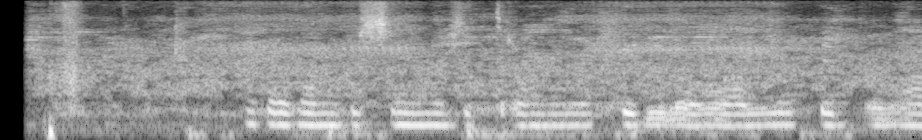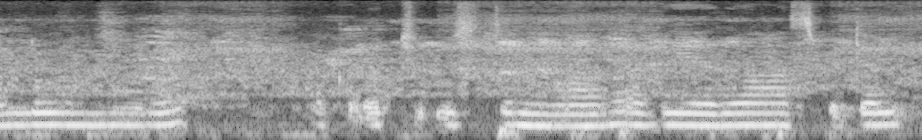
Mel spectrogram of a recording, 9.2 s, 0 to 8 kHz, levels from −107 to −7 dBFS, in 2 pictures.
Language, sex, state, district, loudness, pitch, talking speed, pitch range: Telugu, female, Andhra Pradesh, Sri Satya Sai, -18 LUFS, 220 Hz, 80 wpm, 215-225 Hz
